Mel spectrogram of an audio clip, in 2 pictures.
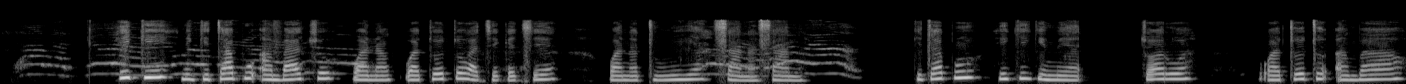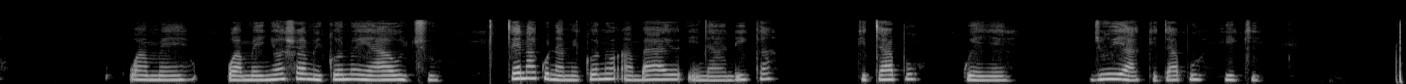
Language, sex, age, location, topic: Swahili, female, 25-35, Nakuru, education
